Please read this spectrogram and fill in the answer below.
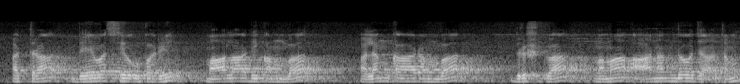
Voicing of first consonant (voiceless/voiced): voiceless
